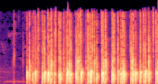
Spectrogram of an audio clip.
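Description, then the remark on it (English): A crowd of people breaks into steady clapping that starts abruptly and continues loudly and densely, many hands overlapping in a continuous patter with no voices. “If anybody wants to clap, now's the time to do it.”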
